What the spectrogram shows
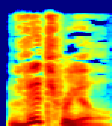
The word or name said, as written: vitriol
